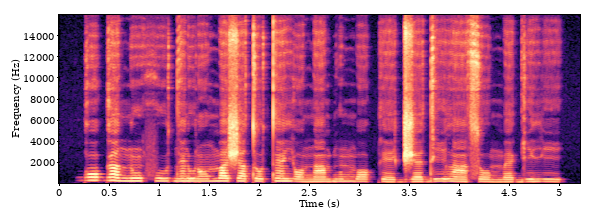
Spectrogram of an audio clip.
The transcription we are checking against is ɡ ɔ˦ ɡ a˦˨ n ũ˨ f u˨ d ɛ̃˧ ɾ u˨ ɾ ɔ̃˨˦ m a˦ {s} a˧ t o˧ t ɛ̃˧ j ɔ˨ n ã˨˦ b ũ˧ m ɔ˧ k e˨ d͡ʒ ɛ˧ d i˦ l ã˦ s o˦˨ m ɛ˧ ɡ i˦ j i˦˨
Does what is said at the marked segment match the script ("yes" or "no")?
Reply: no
